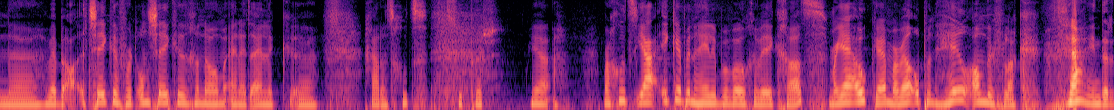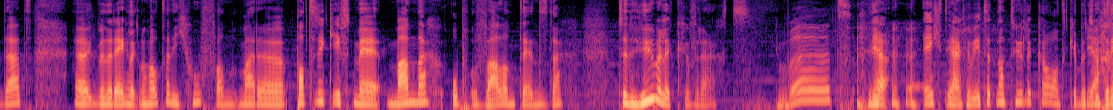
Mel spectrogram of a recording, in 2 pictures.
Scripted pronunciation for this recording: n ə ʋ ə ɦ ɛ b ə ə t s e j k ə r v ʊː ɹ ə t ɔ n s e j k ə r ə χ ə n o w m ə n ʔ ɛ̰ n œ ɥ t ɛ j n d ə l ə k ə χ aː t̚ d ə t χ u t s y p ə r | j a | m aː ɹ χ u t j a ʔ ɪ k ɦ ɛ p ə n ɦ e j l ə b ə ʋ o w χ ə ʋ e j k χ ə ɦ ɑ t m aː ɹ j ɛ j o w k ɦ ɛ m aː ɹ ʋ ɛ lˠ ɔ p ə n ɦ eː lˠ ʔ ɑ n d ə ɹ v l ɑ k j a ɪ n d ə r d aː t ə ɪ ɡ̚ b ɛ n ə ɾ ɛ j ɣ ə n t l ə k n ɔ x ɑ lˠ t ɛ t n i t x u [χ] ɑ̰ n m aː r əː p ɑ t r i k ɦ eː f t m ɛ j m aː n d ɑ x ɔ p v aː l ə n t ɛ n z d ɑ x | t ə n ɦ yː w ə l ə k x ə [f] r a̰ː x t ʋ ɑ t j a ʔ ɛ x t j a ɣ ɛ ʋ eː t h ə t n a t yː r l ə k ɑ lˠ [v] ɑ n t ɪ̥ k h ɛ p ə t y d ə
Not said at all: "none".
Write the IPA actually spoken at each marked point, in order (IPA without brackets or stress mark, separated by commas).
f, v, ʋ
